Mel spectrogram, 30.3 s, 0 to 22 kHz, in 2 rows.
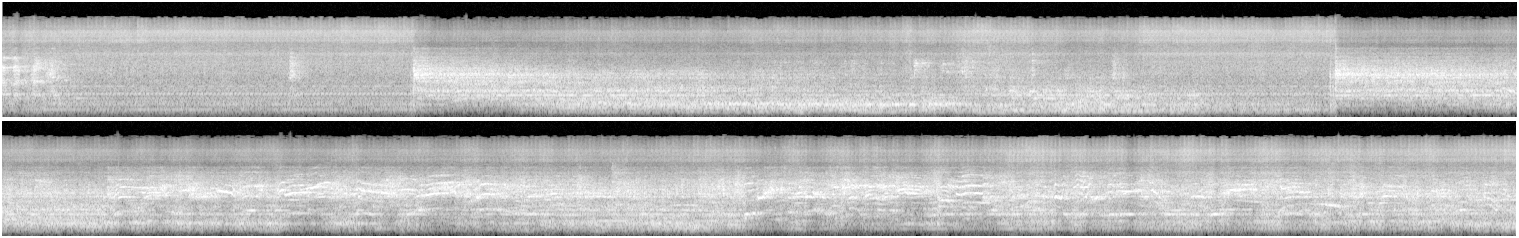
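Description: Film soundtrack from a 16mm print: music score, growing louder about four seconds in, then a crowd of men shouting and clamouring over it from about thirteen seconds in.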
